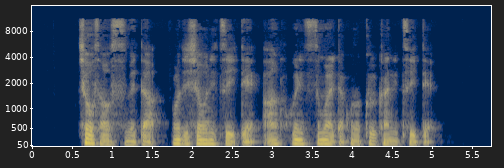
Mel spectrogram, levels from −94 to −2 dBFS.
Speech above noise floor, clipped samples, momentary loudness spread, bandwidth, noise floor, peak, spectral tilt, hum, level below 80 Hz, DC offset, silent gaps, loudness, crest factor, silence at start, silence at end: 60 dB; under 0.1%; 7 LU; 11.5 kHz; -84 dBFS; -6 dBFS; -5.5 dB/octave; none; -38 dBFS; under 0.1%; none; -26 LUFS; 20 dB; 0.6 s; 0.75 s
